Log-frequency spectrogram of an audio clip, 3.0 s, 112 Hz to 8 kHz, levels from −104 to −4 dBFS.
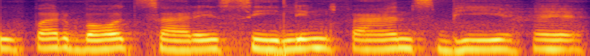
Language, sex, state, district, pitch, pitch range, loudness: Hindi, female, Haryana, Rohtak, 195 Hz, 190-205 Hz, -15 LUFS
